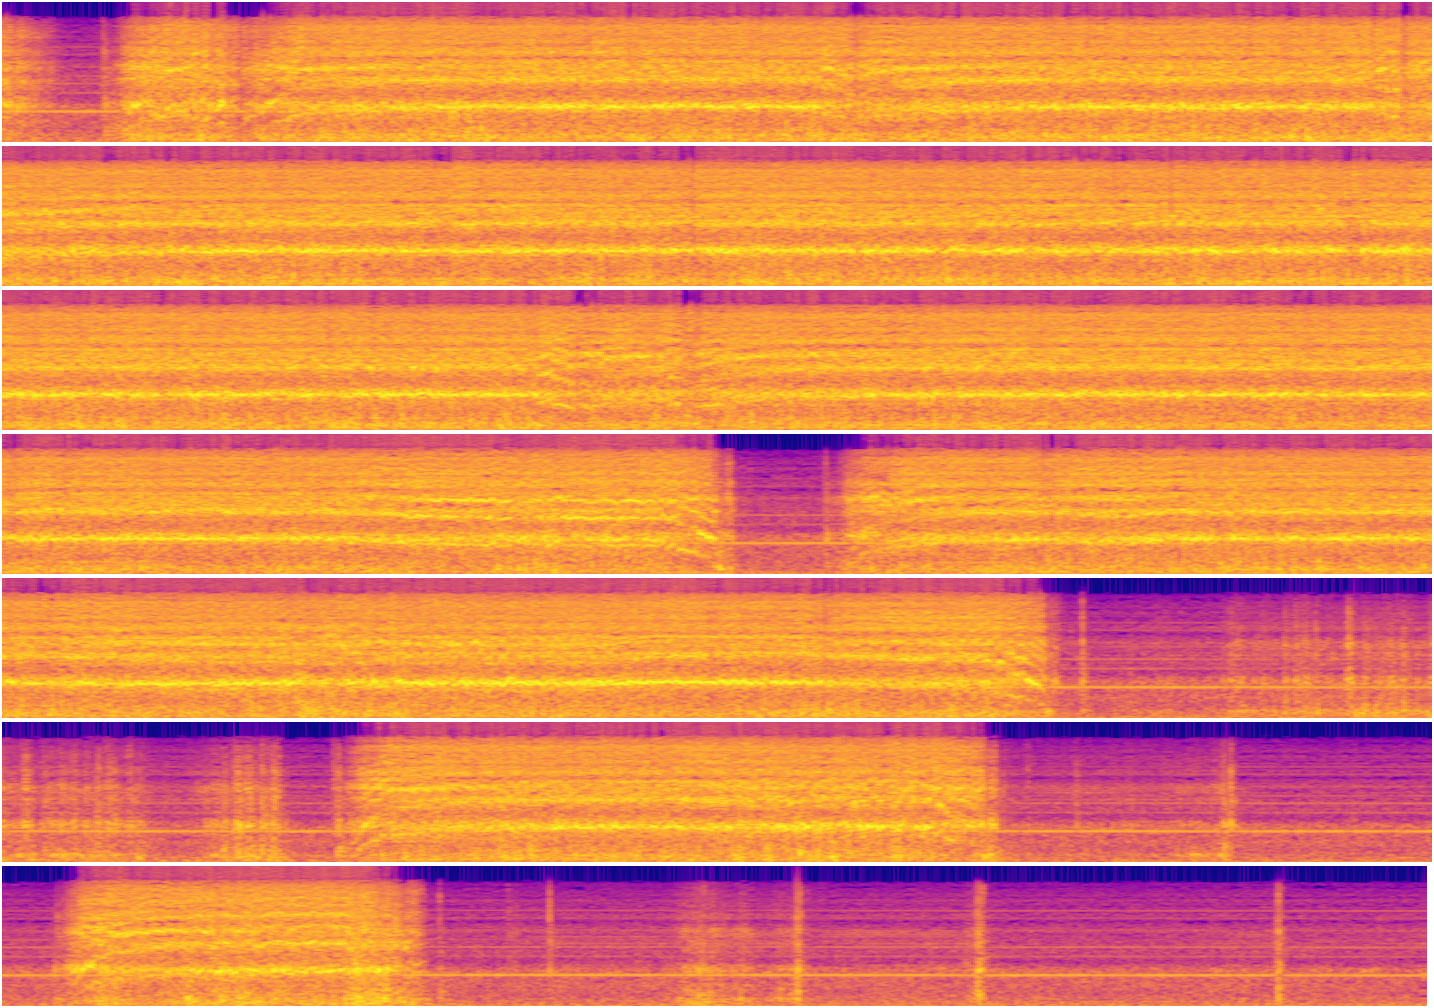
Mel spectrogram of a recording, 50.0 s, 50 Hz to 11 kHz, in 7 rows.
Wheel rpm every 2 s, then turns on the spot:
80, 220, 210, 220, 230, 230, 230, 230, 190, 220, 230, 230, 120, 210, 220, 210, 190, 20, 50, 210, 60, 50, 100, 10, 0.
34-36 40-42 46-48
